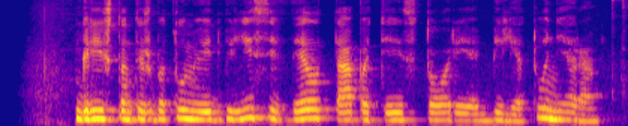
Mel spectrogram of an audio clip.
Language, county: Lithuanian, Vilnius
